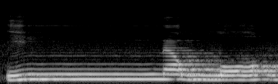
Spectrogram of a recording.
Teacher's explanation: inna panjang dia, gunnahnya panjang sekali. Tak boleh kita bilang inna Allah, tak. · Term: gunnah akmal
